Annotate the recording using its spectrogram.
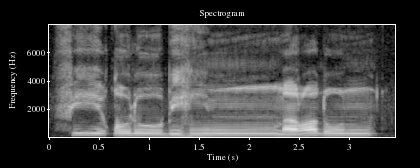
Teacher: فِي قُلُوبِهِم مَّرَضٌ، قاف کو موٹا کریں گے، قلوبہم، واو ساکن کا واو مدہ ایک الف کھینچ کر پڑھیں گے، میم میں غنہ کر کے پڑھیں گے، ادغام شفوی ہوگا، پہلی میم کو دوسری میم میں مدغم کریں گے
